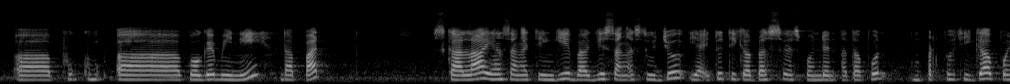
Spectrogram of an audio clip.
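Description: Very slowly and with long, frequent pauses, a woman speaks at a fairly high pitch with fairly even intonation and very even loudness. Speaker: university student. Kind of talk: class presentation. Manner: halting, frequent fillers.

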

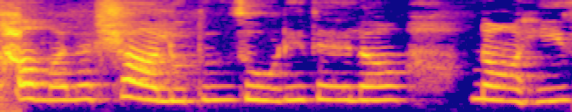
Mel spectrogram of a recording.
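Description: Against a quiet background, a woman speaks at an extremely high pitch. Her intonation stays monotone and flat. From Satara, Maharashtra, India; Maharashtra, India. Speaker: social media content creator. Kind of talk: direct-to-camera comedic rant. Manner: blunt, assertive. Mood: playful, sassy. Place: home room. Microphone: phone near.

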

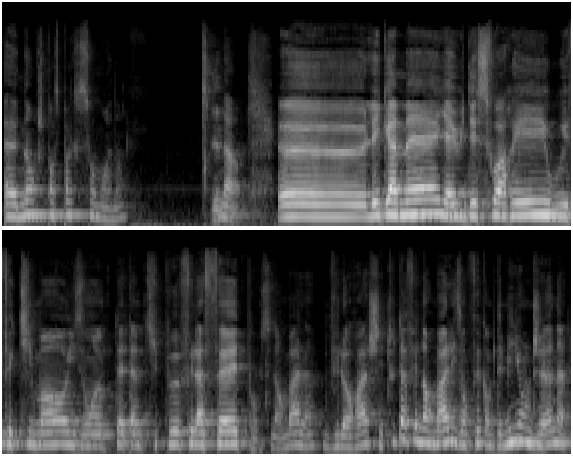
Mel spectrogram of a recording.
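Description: Over a quiet background, a woman speaks at a moderate pace with fairly even intonation and big swings in loudness. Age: 40s. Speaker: reality TV contestant; interview guest. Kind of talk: casual chat. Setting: in a bathtub. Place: bathroom. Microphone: handheld.

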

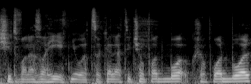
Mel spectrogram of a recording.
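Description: At a fairly quick pace, a man with a dark, mellow tone keeps his intonation fairly even. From Hungary. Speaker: sports show host. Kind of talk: casual sports discussion. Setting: studio. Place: studio.

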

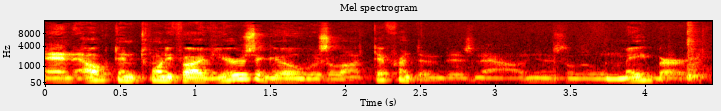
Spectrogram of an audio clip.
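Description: The speech moves at a moderate pace with ordinary pitch variation. There is light background noise. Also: man. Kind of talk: interview answer. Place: shop.

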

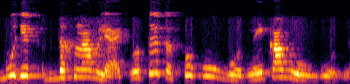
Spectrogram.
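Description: Very wide pitch swings at a fairly slow pace. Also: woman. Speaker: astrologer and teacher. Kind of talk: partly reading prepared text. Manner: loud. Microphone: too quiet.

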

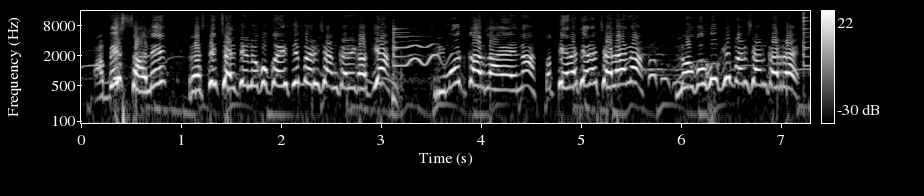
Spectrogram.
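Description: The speech moves at a moderate pace. Music plays in the background. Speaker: comedy sketch actor. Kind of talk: scripted comedic scolding dialogue. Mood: annoyed, scolding. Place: street.

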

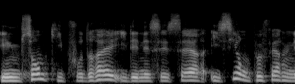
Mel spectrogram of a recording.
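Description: A woman talks with a dark, mellow tone at a fairly low pitch. Her intonation is lively. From Algeria. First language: Arabic and Kabyle (speaking French). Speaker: academic researcher; speaker. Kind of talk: academic talk at round table. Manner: hesitant, many fillers. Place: meeting room. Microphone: handheld.

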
